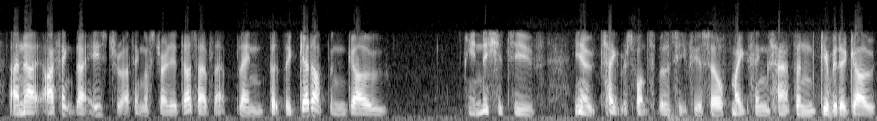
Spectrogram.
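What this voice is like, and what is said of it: British accent. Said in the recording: “as you can tell from my accent, I was born in Britain”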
